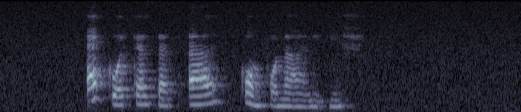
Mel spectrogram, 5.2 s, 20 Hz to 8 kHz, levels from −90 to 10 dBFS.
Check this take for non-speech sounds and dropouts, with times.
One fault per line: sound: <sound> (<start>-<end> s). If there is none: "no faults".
no faults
